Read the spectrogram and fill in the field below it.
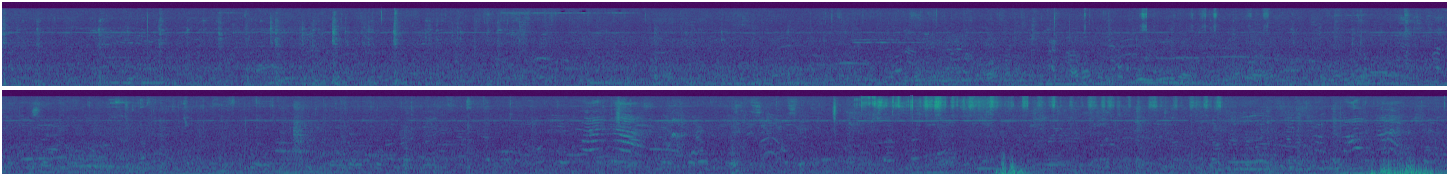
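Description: Fairground music plays from a carousel.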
